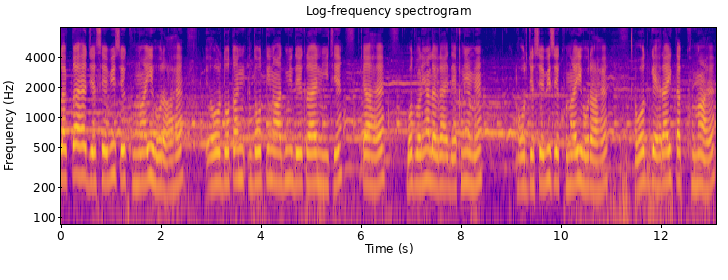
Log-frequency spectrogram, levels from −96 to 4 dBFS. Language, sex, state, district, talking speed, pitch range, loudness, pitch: Hindi, male, Bihar, Supaul, 180 wpm, 215-240 Hz, -16 LUFS, 225 Hz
